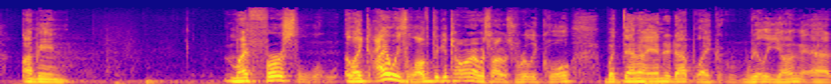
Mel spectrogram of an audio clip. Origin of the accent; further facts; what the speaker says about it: New Hampshire, United States; because I grew up in New Hampshire, it's like country and western.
